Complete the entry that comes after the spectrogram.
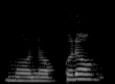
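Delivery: slow "monocromo", leaning hard on CRO; correcting slowly, "monocromo" with CRO held; stress on CRO. Shown as a demonstration. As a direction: say "monocromo" as mo-no-CRÓÓ... mo. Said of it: "Es monocromo".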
